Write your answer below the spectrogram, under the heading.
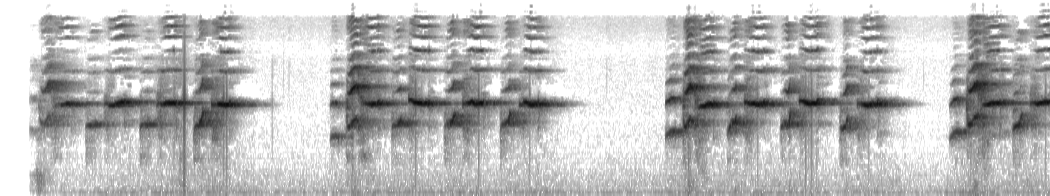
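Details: Male cockatiel singing: bursts of clear whistled notes, each phrase about two seconds, sliding up and down with a warbling, chirpy texture, separated by short silences. Four phrases in all, with no other sounds.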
